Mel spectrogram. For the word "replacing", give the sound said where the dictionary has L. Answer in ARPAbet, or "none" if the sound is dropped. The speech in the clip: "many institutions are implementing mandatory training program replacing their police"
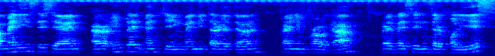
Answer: none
